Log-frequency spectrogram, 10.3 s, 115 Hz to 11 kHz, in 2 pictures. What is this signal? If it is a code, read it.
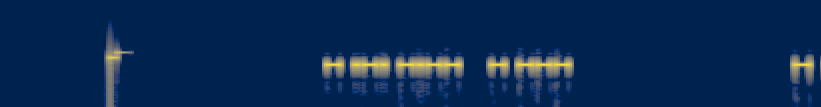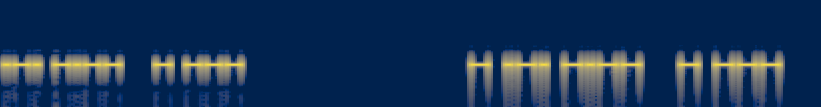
Morse code, heard as a keyed tone, about 37 wpm, 700 Hz. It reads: TRY TO TRY TO TRY TO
